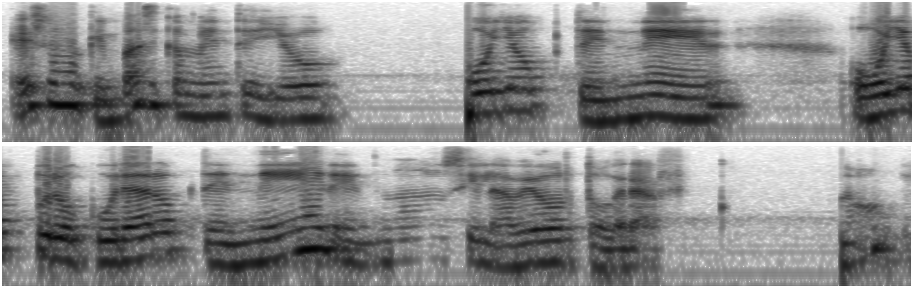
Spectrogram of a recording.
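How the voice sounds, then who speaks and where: A woman's voice: on the low side, fairly bright tone, rough recording. A woman teaching a grammar lesson for exam preparation, explaining step by step and checking in with rhetorical questions. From Peru. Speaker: language teacher. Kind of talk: exam-prep lecture.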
